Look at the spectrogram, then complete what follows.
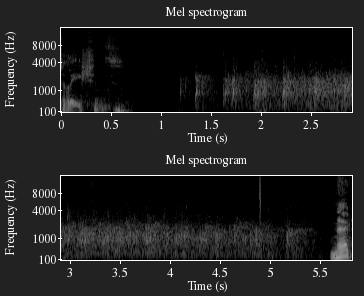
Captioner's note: audience applauding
